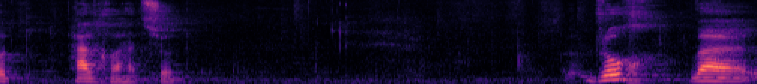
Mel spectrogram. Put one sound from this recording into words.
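A man speaks calmly into a microphone, reciting slowly with long pauses.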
